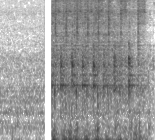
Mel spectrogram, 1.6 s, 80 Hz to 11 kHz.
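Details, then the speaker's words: Polaris Magnum 325 ATV after carb clean and new starter, choke cable broken, float bowl primed: with a little throttle it catches abruptly and settles into a quick, uneven low putter with throttle blips; now starts and runs. "Okay, it needed a little bit of throttle, and she started right up."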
